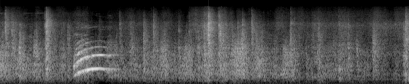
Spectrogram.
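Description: Paper wrapping and heavy photo prints rustling and crinkling as they are handled. About a second in there is a short, voiced "ooh" that rises and falls.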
